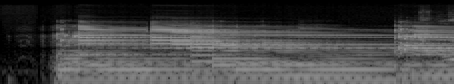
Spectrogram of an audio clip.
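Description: Electric guitar played through a vintage Electro-Harmonix Electric Mistress flanger pedal with all knobs turned down: a distorted chord rings out and sustains with a subtle, slow shimmer, then a second strum comes near the end.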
